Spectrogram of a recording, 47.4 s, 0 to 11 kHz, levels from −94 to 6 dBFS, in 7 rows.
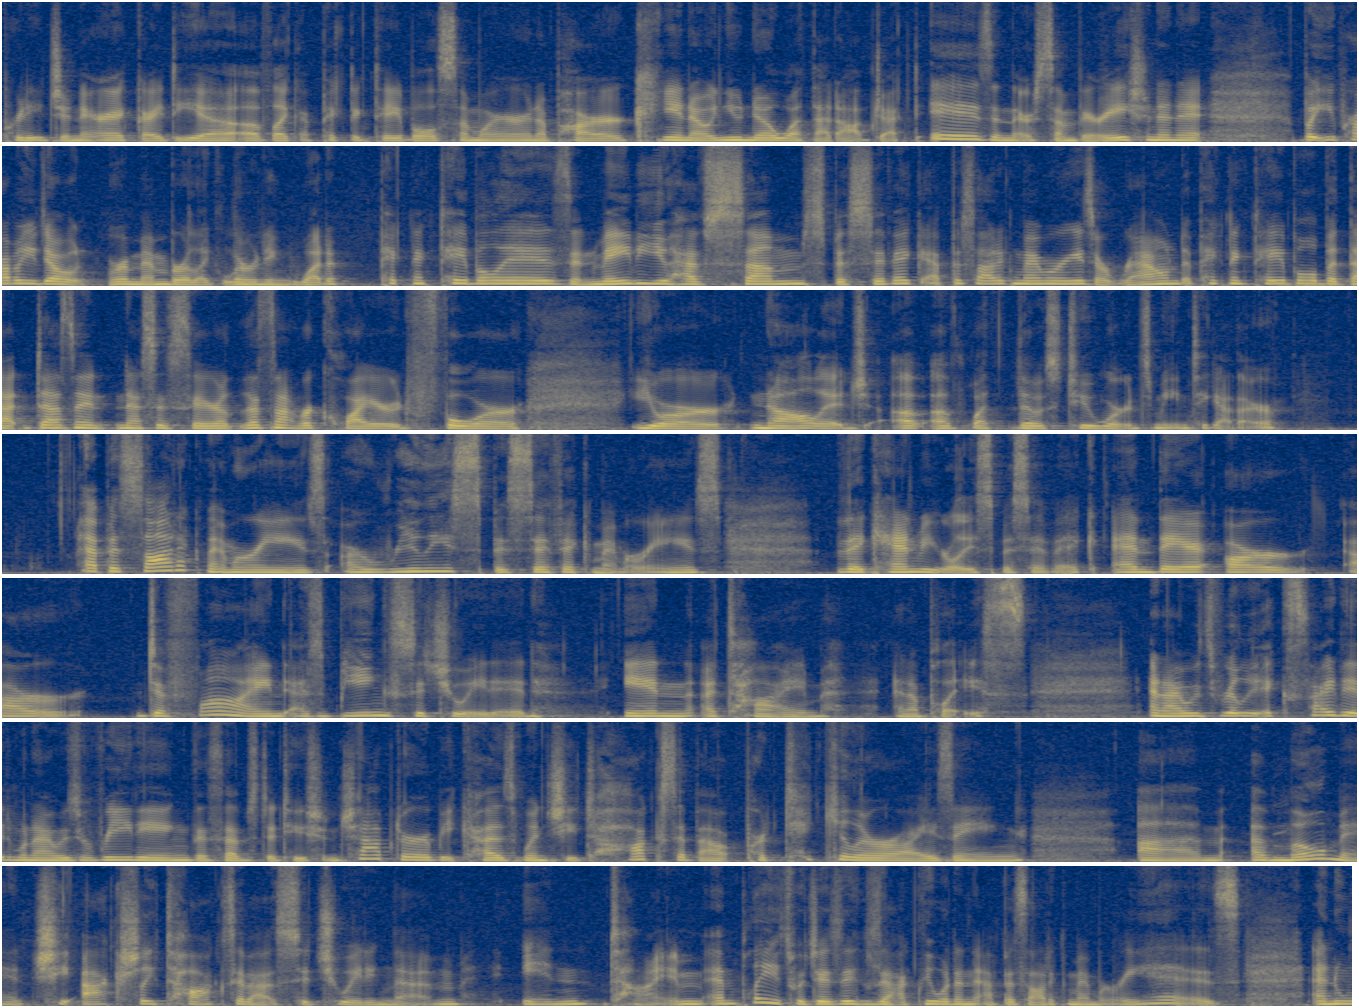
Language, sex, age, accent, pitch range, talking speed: English, female, 20-39, American, 175-210 Hz, 170 wpm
